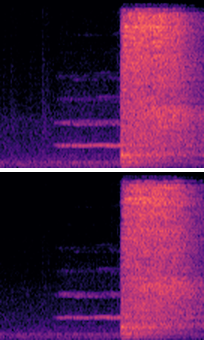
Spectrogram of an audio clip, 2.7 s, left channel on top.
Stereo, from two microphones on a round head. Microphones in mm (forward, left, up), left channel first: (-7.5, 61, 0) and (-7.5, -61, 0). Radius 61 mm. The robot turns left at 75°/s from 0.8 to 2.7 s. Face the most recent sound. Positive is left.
turn(degrees=-20)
